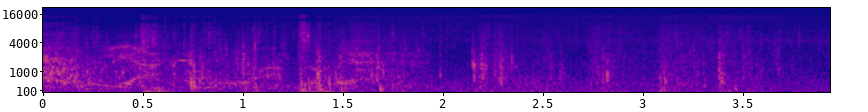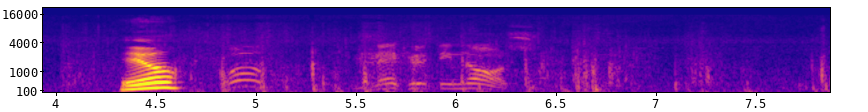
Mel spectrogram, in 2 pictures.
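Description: Footsteps crunch on dry grass and gravel.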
